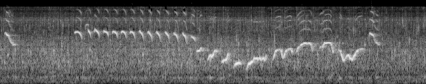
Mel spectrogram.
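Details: Murai batu, the white-rumped shama, singing a lure song meant to stir other shamas into full song: a rapid run of high chipping notes, then lower rich warbled whistles rising and falling, closing on a sharp high note.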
